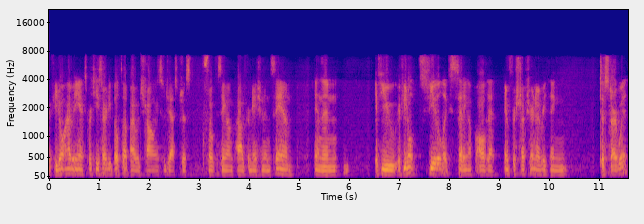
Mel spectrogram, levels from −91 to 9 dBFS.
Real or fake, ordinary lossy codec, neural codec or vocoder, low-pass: fake; AAC, 32 kbps; vocoder, 24 kHz, 100 mel bands, Vocos; 7.2 kHz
